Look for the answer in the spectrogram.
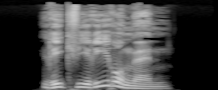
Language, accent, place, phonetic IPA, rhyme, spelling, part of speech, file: German, Germany, Berlin, [ʁekviˈʁiːʁʊŋən], -iːʁʊŋən, Requirierungen, noun, De-Requirierungen.ogg
- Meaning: plural of Requirierung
